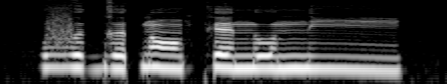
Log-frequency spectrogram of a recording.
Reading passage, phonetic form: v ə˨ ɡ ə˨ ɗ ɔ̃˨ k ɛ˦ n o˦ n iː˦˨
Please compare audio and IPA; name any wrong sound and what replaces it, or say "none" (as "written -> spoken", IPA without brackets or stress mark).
none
